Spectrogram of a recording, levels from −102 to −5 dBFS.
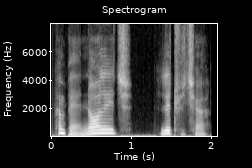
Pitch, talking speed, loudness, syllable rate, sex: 200 Hz, 85 wpm, -17 LUFS, 6.7 syllables/s, female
